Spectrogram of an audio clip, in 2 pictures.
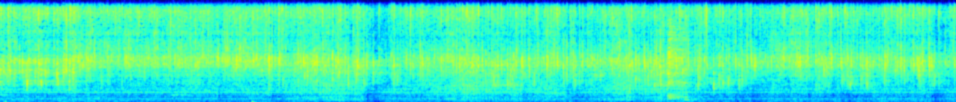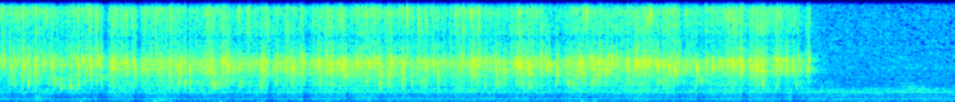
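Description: Steady rushing flow of water, loud and continuous throughout, with a faint hum underneath; the flow is being altered by sound frequencies, and the hiss drops away near the end.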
